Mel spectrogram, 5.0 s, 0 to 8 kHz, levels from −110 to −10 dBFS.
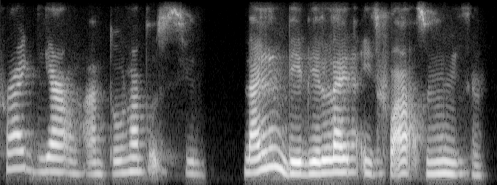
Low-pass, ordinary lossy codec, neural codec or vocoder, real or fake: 7.2 kHz; Opus, 24 kbps; autoencoder, 22.05 kHz, a latent of 192 numbers a frame, VITS, trained on one speaker; fake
